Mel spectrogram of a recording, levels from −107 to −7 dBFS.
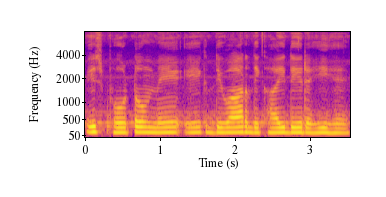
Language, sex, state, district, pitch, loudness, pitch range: Hindi, male, Haryana, Jhajjar, 140 Hz, -15 LUFS, 135-145 Hz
